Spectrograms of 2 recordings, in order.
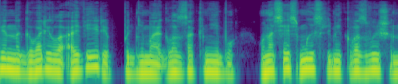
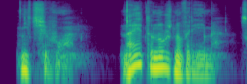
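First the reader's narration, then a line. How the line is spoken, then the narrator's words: Tender. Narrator (Russian): сказала Юля, нежно глядя ему в глаза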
